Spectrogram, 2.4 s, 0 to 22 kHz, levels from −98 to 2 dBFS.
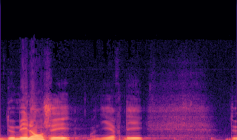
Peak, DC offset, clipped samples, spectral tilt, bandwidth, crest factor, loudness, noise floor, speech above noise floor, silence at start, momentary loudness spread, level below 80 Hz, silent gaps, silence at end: -2 dBFS; under 0.1%; under 0.1%; -8 dB/octave; 9.2 kHz; 18 dB; -20 LUFS; -46 dBFS; 27 dB; 0 s; 14 LU; -66 dBFS; none; 0 s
